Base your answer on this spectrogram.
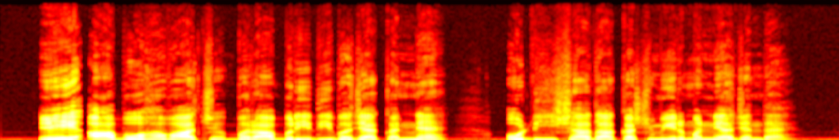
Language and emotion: Dogri, neutral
